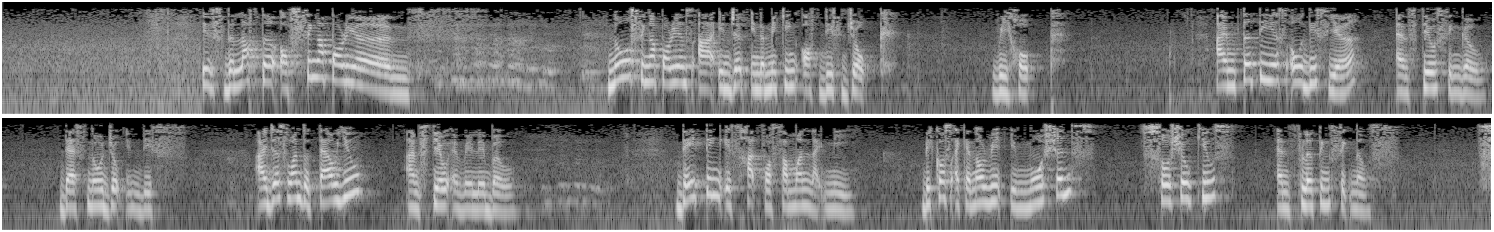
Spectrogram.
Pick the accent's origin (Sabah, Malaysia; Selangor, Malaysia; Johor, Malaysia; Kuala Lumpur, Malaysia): Kuala Lumpur, Malaysia; I'm from Kuala Lumpur, Malaysia.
